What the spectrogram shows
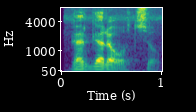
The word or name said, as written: gargarozzo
